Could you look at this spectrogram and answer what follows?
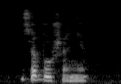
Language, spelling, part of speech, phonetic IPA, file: Polish, zaburzenie, noun, [ˌzabuˈʒɛ̃ɲɛ], LL-Q809 (pol)-zaburzenie.wav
